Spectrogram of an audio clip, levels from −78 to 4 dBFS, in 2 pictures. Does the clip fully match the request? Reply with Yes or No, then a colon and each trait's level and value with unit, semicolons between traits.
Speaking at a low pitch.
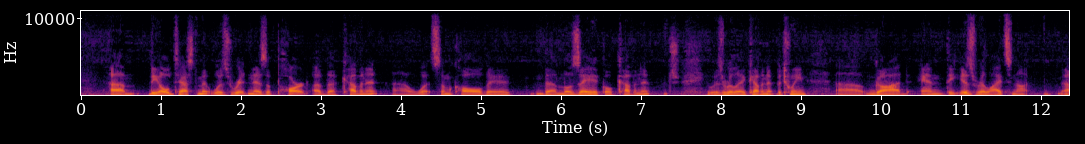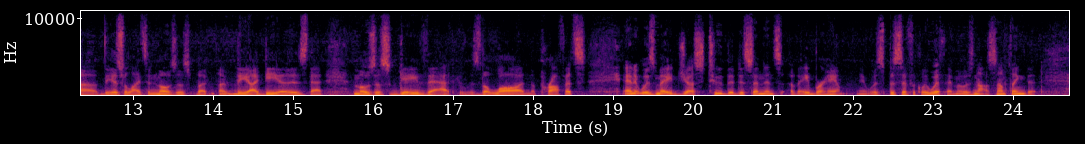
Yes: low, 110 Hz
